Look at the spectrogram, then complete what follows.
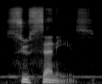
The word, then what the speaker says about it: Psusennes: Inside one chamber, they found something astonishing: the sealed, undisturbed tomb of Pharaoh Susenes I, pronounced Susenes.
